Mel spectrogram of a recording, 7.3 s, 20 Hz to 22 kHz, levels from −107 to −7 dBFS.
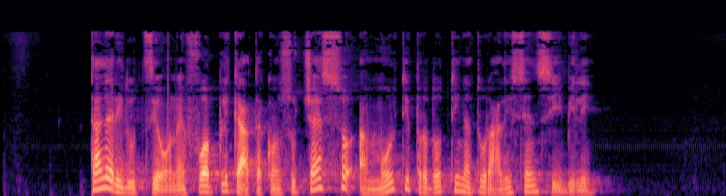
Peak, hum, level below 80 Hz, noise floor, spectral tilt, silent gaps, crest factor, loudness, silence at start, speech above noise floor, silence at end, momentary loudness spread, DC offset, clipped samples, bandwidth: -4 dBFS; none; -54 dBFS; -86 dBFS; -6.5 dB/octave; none; 24 dB; -28 LUFS; 0.9 s; 58 dB; 1.3 s; 10 LU; under 0.1%; under 0.1%; 11.5 kHz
